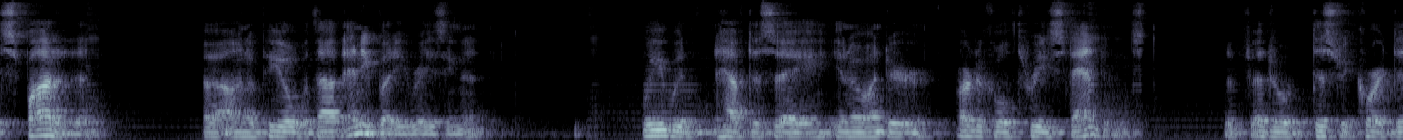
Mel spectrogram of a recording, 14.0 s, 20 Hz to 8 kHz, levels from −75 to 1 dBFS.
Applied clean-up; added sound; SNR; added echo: neural separator model SepFormer DNS4.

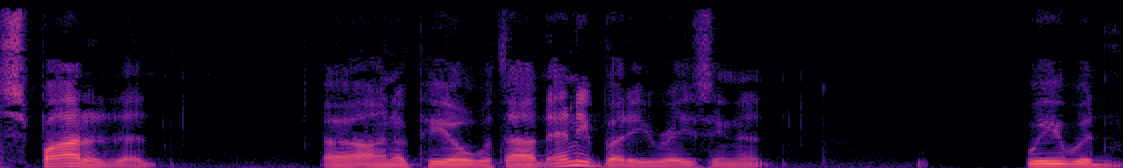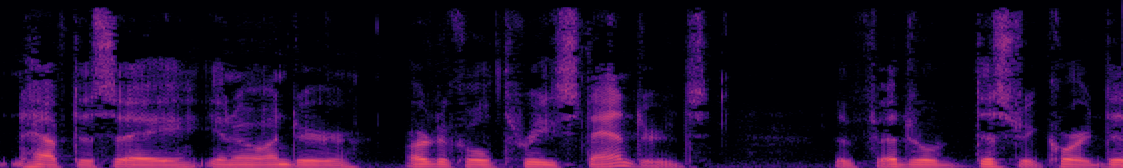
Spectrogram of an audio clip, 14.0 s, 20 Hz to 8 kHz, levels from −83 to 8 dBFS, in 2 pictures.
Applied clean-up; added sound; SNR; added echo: none; none; none; none.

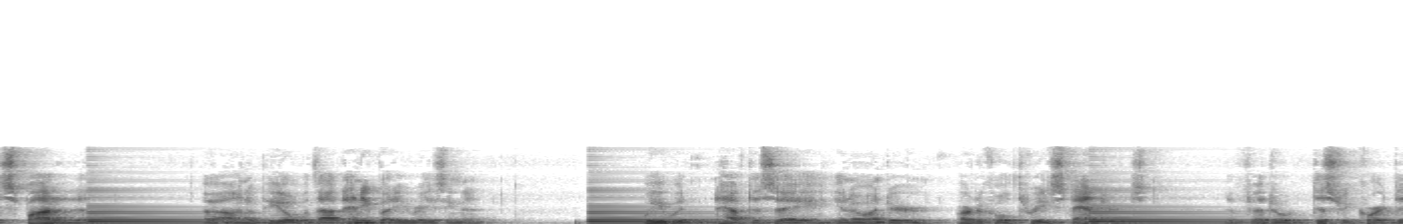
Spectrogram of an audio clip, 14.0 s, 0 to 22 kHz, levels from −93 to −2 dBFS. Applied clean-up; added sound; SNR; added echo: none; Acoustic guitar; 6 dB; reverberation time 0.8 s.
